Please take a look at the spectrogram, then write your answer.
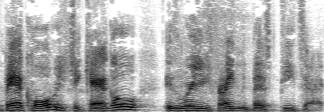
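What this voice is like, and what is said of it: Put-on regional accent. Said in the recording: “You could still do your accent if you want”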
